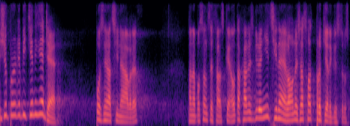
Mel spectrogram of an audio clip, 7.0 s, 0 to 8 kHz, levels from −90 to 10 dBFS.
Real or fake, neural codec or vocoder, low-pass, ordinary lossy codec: fake; codec, 24 kHz, 0.9 kbps, WavTokenizer, large speech release; 7.2 kHz; Opus, 16 kbps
